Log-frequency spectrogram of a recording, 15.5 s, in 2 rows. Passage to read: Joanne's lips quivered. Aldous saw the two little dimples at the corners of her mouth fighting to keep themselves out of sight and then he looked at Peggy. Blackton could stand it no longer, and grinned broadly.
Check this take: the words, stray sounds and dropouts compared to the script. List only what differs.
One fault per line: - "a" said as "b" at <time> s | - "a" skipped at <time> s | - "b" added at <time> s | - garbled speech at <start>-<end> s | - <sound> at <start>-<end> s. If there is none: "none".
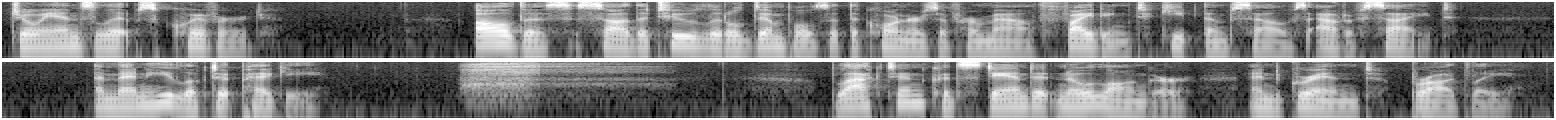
- sigh at 10.0-11.1 s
